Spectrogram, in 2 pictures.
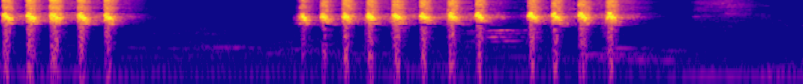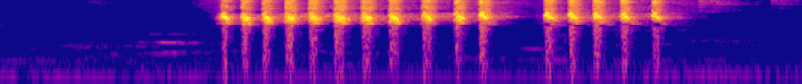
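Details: Cucak cungkok in full 'tembakan' singing, a masteran recording for training birds: rapid bursts of harsh, clicking rattles, each half a second or longer, separated by short silences.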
